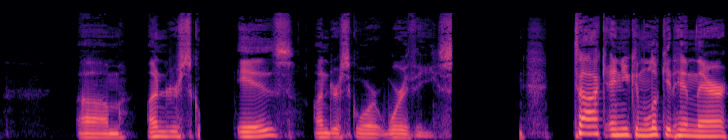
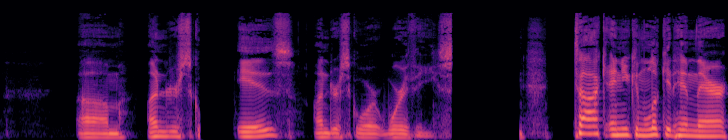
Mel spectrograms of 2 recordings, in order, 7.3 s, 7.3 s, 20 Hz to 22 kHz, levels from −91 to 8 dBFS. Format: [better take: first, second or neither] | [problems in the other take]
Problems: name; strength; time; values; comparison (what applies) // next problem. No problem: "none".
neither | audio cutting out; at 2 s, at 4.5 s for 0.5 s and at 5.5 s; the same in both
